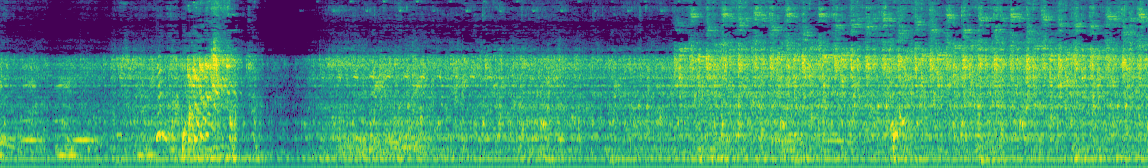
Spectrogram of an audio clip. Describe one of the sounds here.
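Video game music plays through a television loudspeaker.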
